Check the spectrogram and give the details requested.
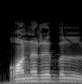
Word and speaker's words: honorable: Brutus is dash honorable man. Though consonant is given but উচ্চারণটা কিন্তু ভাওয়েলের মতো, সেই জন্য এটা হবে an honorable man.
